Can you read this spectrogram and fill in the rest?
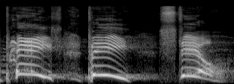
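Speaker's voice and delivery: high, loud, commanding cry; rebuking shout. Acted. Jesus rebuking winds and waves, high commanding shout. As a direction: shout it as an order to the storm. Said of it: "he rebukes the winds and the waves".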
